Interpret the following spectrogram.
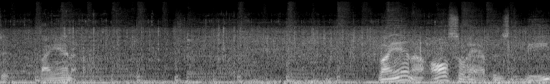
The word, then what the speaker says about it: Vienna: Yep, that's how they pronounce it, Vienna.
